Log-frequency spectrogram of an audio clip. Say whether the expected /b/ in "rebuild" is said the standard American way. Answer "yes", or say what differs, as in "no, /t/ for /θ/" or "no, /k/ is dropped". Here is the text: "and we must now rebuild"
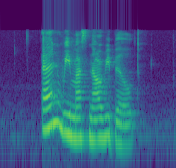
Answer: yes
